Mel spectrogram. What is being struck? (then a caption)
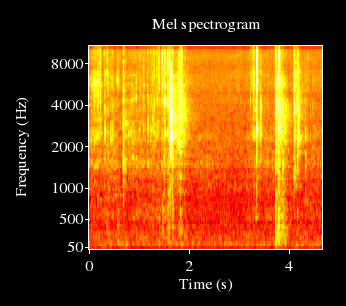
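Bar of soap shaved with a blade. A metal blade shaves crumbly slices off a dry, solid cream-colored bar of soap with a colored coating, held in the hand. Soft, bright, crisp scraping and crackling comes in short bursts: a cluster near the middle and another toward the end, with quiet pauses between.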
